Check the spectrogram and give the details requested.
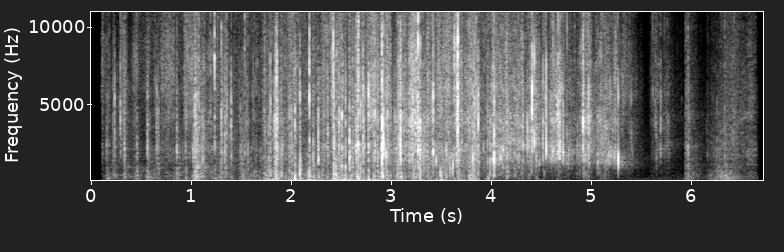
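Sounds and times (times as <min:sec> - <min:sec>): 
paper crumpling: 0:00.1 - 0:06.7.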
